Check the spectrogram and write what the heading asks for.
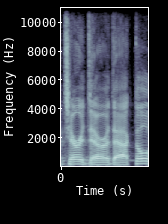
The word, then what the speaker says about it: pterodactyl: Why can't you a pterodactyl go to the bathroom? Yo, mom call, I don't want to take your thunder, but I think it's because the P is silent, no?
